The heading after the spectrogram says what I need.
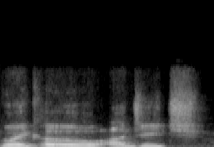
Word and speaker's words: Gojko Adzic: One other recommendation that I think is often overlooked, I really love the book Impact Mapping by Gojko Ajic. That is spelled Gojko Adzic.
